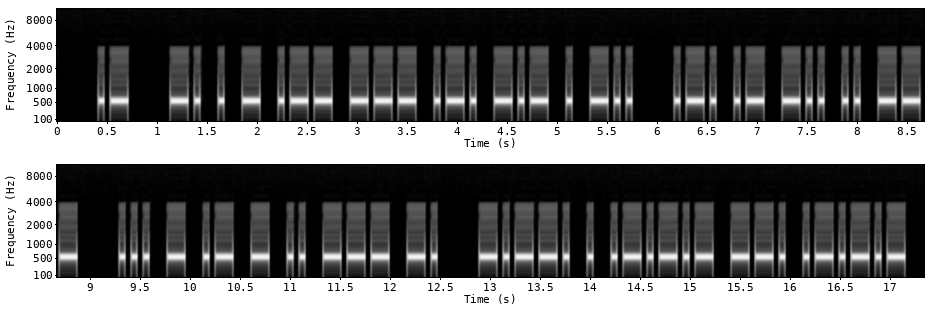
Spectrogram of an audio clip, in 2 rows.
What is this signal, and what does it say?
Morse code, heard as a keyed tone, about 20 wpm, 550 Hz. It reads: A NETWORKED RADIO STATION <KN>E.G.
